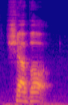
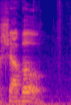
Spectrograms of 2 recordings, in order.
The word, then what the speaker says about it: Chabot: Thomas Chabot. Or Chabot. Or Chabot. Depending on how you want to pronounce it.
